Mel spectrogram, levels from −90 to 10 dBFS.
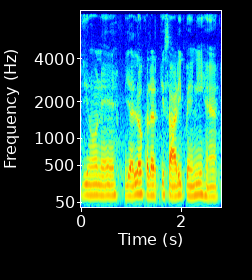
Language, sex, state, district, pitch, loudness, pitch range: Hindi, male, Jharkhand, Palamu, 115 Hz, -17 LUFS, 110-125 Hz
